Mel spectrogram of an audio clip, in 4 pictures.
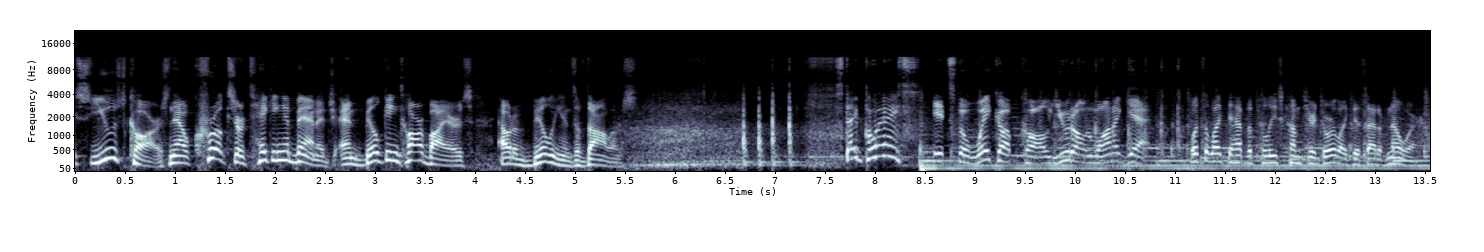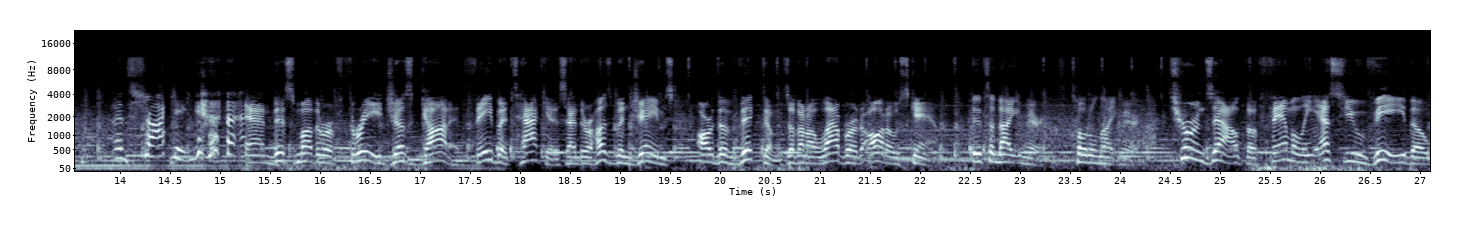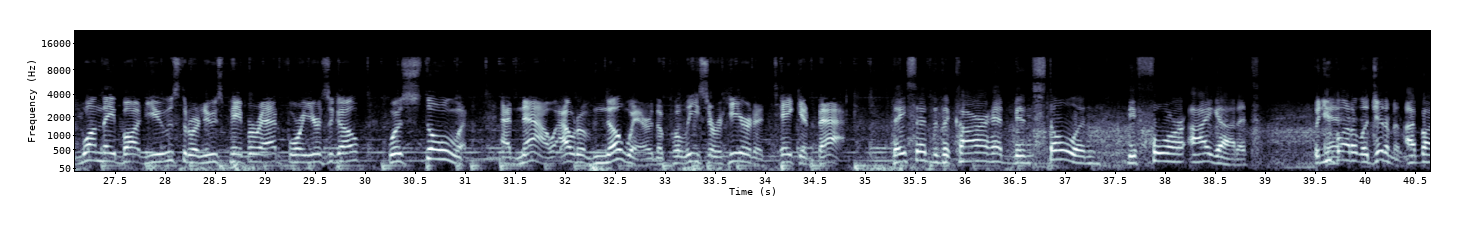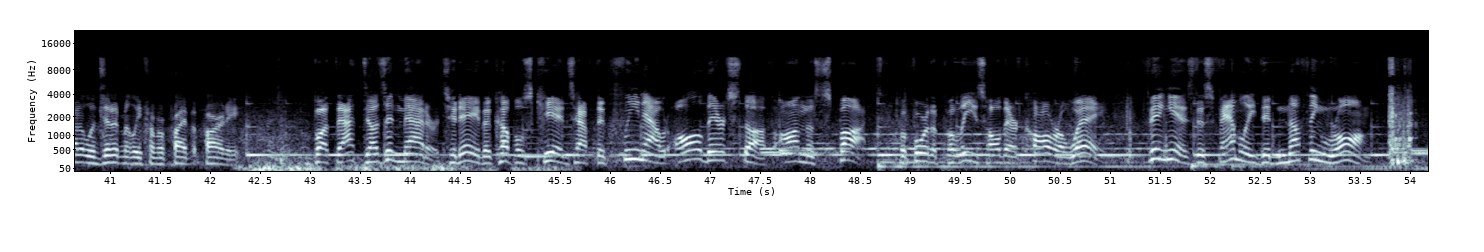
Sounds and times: Speech: 0:00.0 - 0:05.6, 0:07.6 - 0:42.3, 0:43.0 - 0:53.6
Music: 0:08.4 - 0:37.0, 0:42.3 - 0:54.1.

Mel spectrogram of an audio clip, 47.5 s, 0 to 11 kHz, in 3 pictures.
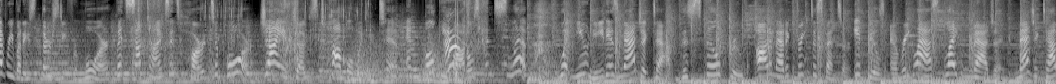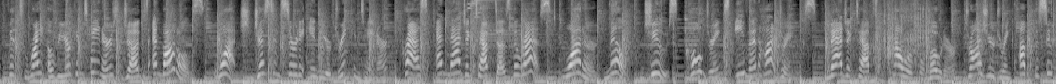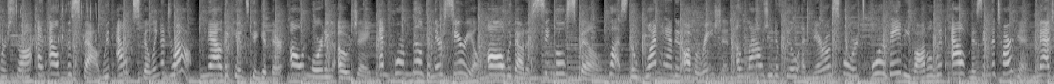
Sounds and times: Music: 0:00.0 - 0:47.4
Speech: 0:00.0 - 0:47.4.

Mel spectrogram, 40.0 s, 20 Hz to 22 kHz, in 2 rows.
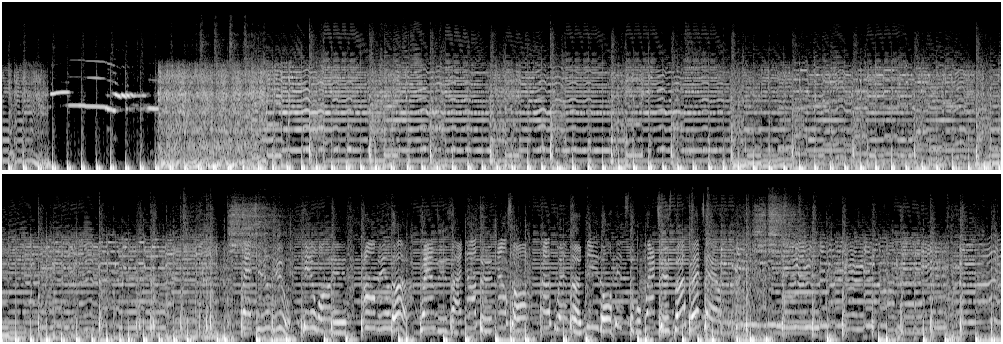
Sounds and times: Music: 0:00.0 - 0:39.9.

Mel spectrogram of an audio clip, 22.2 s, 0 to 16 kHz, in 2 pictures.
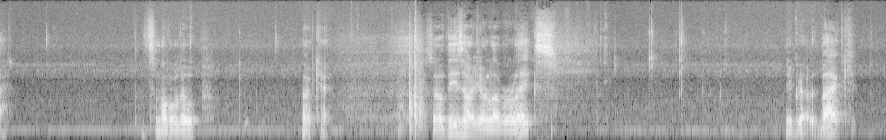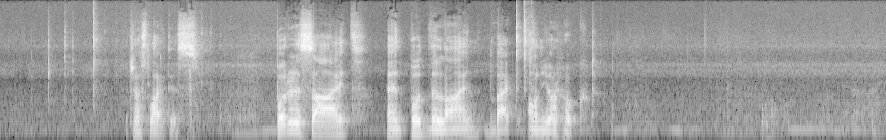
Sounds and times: Speech: 0:01.7 - 0:02.7, 0:03.8 - 0:04.2, 0:05.4 - 0:07.0, 0:09.8 - 0:10.7, 0:12.7 - 0:13.6, 0:14.5 - 0:18.5.

